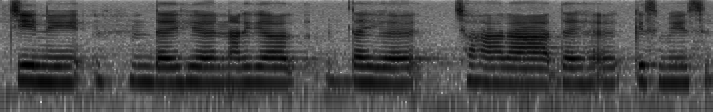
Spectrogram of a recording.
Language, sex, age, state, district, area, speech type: Maithili, female, 18-30, Bihar, Samastipur, rural, spontaneous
